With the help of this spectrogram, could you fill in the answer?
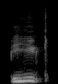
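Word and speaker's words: Buek: Buke.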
